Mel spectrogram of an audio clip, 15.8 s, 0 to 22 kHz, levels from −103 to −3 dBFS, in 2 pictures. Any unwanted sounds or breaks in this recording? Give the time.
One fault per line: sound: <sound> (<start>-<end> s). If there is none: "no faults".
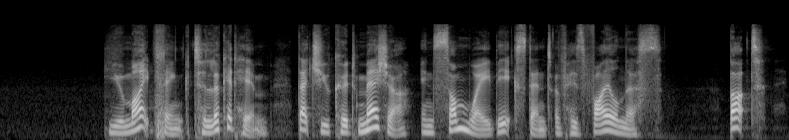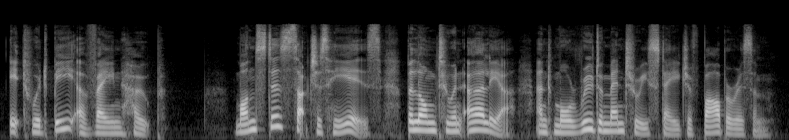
no faults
